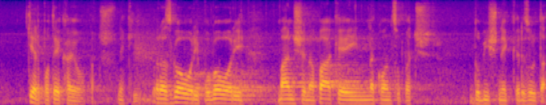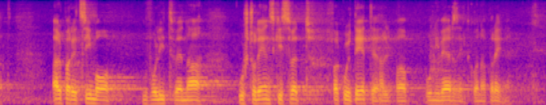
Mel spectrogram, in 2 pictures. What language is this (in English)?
Slovenian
